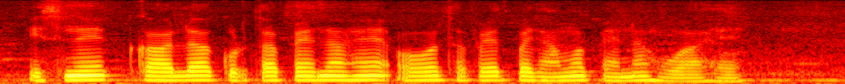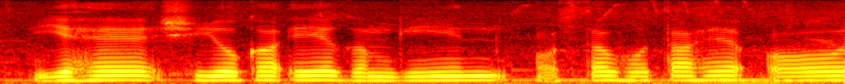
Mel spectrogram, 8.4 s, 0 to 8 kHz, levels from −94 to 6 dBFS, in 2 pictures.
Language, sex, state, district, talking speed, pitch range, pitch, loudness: Hindi, male, Uttar Pradesh, Muzaffarnagar, 150 wpm, 145-155 Hz, 150 Hz, -17 LUFS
